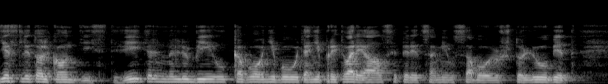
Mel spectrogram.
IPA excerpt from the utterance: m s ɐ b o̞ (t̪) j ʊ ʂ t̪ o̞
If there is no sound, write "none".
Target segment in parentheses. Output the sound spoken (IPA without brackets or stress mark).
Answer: none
